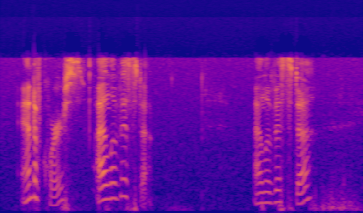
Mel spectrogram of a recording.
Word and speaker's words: Isla Vista: Isla Vista is Spanish, and so it's pronounced Isla Vista instead of being Isla Vista.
